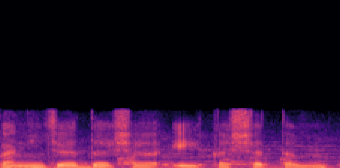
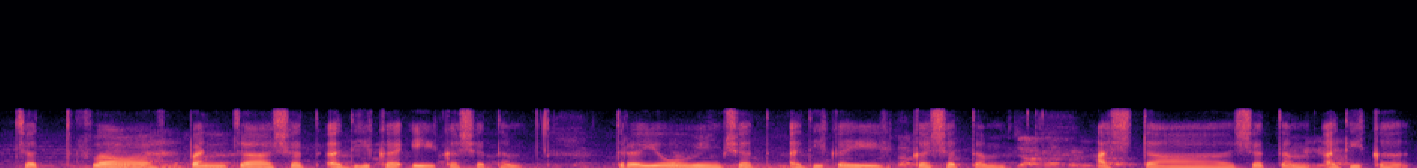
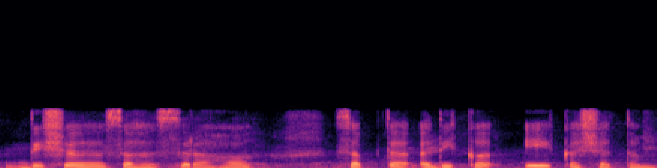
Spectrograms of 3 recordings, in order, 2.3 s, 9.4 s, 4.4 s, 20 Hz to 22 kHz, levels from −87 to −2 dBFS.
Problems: continuous background conversations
